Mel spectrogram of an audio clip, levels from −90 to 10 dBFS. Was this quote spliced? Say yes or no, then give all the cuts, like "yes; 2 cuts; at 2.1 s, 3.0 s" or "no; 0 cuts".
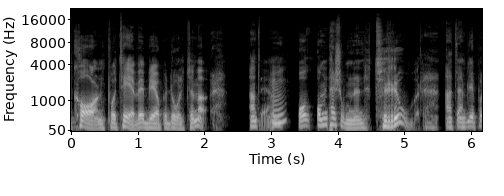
yes; 3 cuts; at 2.8 s, 3.3 s, 3.8 s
